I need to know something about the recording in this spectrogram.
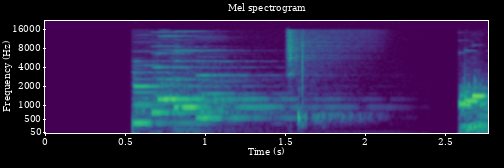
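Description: A bright electronic chime plays.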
